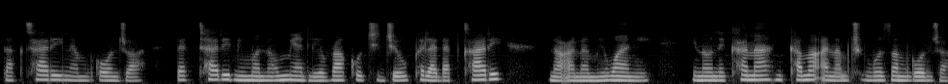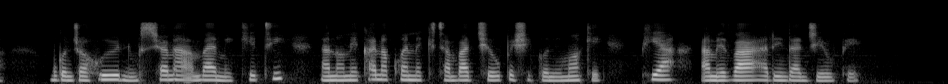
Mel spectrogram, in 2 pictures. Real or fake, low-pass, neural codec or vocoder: fake; 7.2 kHz; codec, 16 kHz, about 1 kbps, DyCAST, with the encoder's durations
